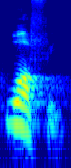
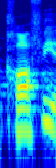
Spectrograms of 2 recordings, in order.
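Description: First: Coffee as kwaw-fee, a w after the k; coffee with the New York w glide. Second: Said in the usual way. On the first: Shown as a demonstration. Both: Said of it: "you just add a W to everything".

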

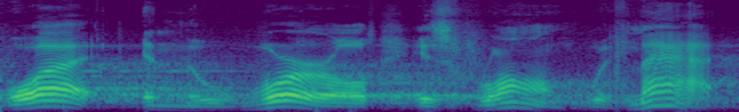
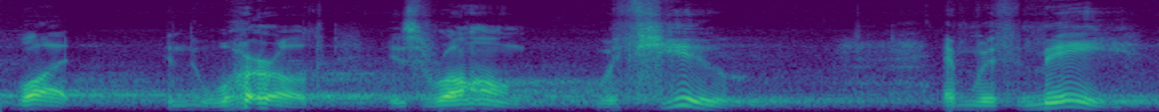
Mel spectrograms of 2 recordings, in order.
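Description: First: A slow, low, mock-baffled aside, leaning on "What"; dismissive head-shake as others gossip about Matt; puzzled gossip. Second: Slow, quiet and heavy, leaning on "wrong"; earnest turn inward. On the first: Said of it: "we hear that and we go". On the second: Real, not acted. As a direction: turn the question back on the listeners, gently. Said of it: "The real question is".

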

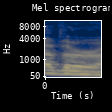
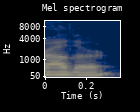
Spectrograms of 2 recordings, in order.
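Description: First: "Ether" with eh as first vowel; regional "Ether" for other. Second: Said in the usual way. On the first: Shown as a demonstration. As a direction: say "Ether" to rhyme with feather. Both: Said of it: "what do I say".

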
